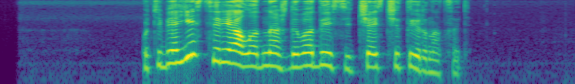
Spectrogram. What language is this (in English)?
Russian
